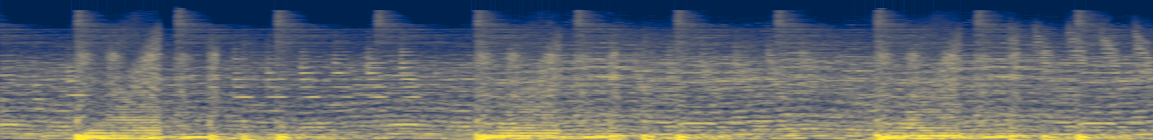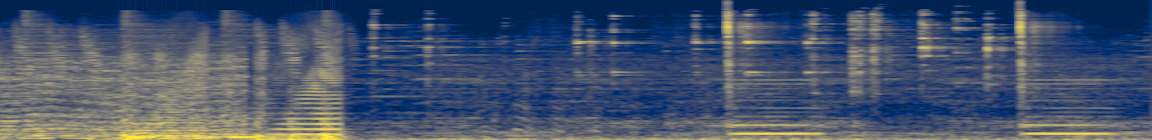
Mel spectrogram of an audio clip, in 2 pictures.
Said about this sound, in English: Is that noise? Oh my. What is it? An alarm. Someone is moving the body.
